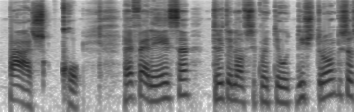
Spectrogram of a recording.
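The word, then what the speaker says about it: πάσχω: era esse aqui ó pásco ou pas c b tônica é a primeira ó pas isso aqui é um R tanto posso pronunciar como ro beng cultural como ch co pasco referência 3958 de strong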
